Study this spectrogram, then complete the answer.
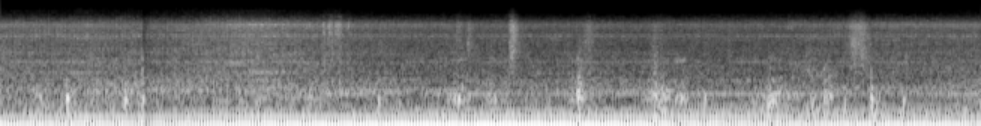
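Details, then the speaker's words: Crashed Ford Fiesta ST on axle stands, run in gear to check the gearbox and diff after driveshaft damage; steady low engine hum, wheels turning, light whirr from rusty brake discs, no knocks, clunks or grinding; normal running in gear. "Sounds fine. Wheels turning alright. Rusty discs, I can hear them whirring away. Everything else sounds fine."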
